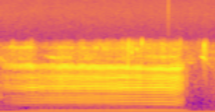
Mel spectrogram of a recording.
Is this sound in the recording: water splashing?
no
